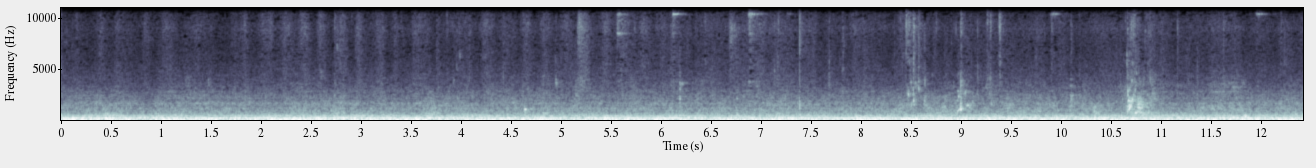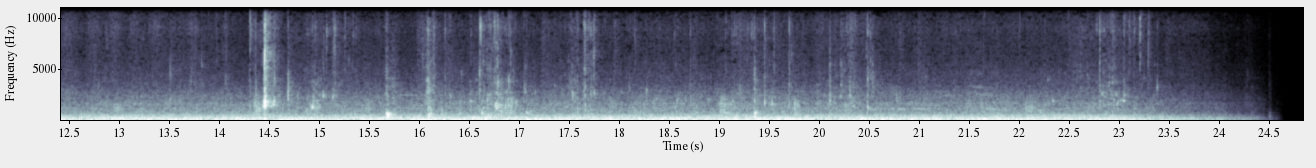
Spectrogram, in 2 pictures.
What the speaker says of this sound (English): Finished rinsing his hair.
